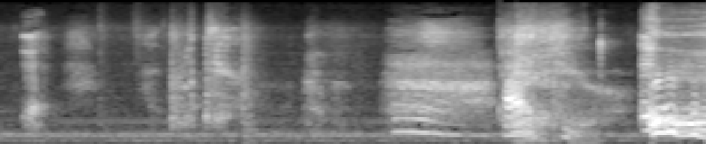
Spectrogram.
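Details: Young child's sneeze: a sharp, forceful burst after soft voices in a small room, while the child is being coaxed to walk.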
